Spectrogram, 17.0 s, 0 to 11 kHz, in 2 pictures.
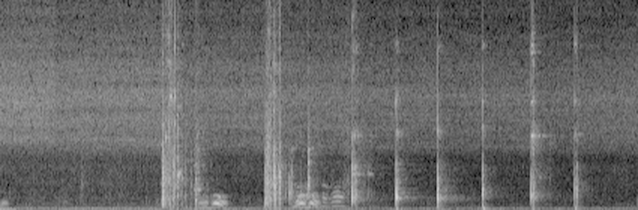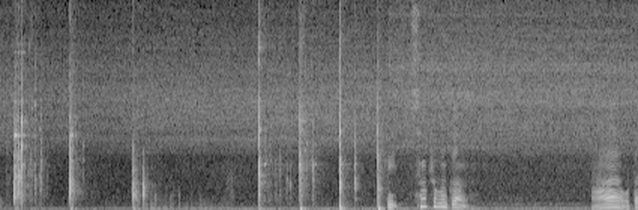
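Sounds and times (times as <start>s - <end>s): earthenware crock smashing: 2.1s - 10.8s, 11.9s - 13.8s.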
